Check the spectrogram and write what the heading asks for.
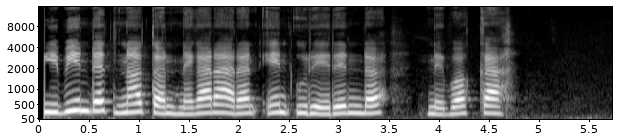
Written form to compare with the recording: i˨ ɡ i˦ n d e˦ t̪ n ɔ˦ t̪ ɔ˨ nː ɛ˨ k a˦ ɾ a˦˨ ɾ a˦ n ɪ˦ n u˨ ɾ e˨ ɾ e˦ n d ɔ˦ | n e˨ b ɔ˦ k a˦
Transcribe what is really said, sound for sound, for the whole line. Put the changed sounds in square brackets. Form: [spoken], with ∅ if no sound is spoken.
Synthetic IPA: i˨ [b] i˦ n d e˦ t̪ n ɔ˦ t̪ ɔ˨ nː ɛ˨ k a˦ ɾ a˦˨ ɾ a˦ n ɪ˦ n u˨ ɾ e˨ ɾ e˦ n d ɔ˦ | n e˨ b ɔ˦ k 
